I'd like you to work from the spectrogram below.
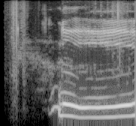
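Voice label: "nv3", Mandarin Chinese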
